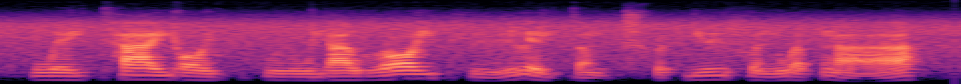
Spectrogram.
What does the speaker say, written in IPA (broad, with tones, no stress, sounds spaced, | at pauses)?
w e˨˧ j t̪ʰ aː˧ j ɔː˨ j kʷʰ iː˨ w j aː˧ w l ɔː˥ j pʰ yː˨˥ l e˨˩ j t̪ ɐ˨˩ m t͡sʰ ɵ˨˥ t̚ j yː˥ f ɵ˨˧ n w ɐ˨˥ p̚ ŋ aː˨˥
